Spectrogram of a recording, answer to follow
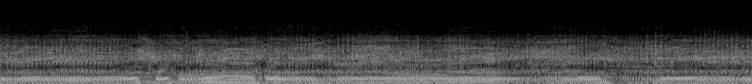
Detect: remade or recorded recorded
